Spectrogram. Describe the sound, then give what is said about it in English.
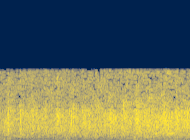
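An audience claps steadily in thanks to a team, a dense, continuous patter of many hands at an even loudness for the whole few seconds, with no voices standing out. “So give these lot a round of applause.”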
